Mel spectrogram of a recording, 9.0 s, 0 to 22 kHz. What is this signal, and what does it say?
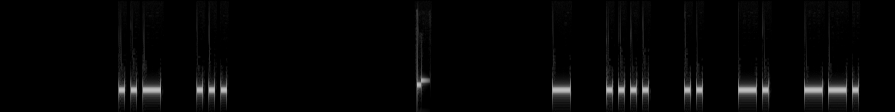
Morse code, heard as a keyed tone, about 20 wpm, spaced as for 14 wpm, 700 Hz. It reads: US THING
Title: 2x Character Spacing - Top 200 Words - 20wpm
